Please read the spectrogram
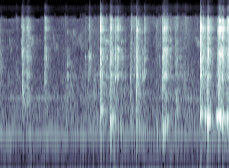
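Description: Aluminium pressure cooker being closed: sharp metal clinks and clacks of the lid against the pot rim as it is fitted and twisted shut, with a few light taps first and a quick cluster of knocks in the second half.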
